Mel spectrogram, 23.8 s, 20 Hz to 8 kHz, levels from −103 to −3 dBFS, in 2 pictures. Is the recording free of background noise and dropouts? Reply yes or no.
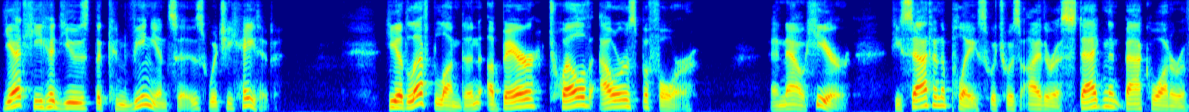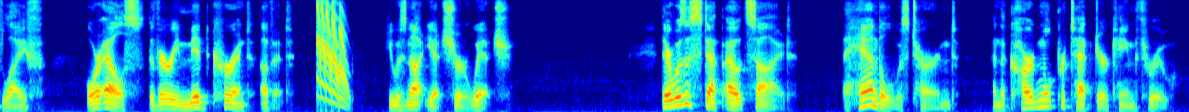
no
